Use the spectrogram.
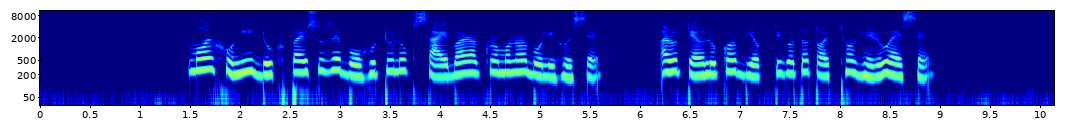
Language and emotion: Assamese, sad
